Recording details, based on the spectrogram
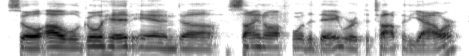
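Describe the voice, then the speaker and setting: Hoarse-throated man hosting a live podcast. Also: deep voice, steady tone, normal speed, a little mellow. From United States. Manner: plain-spoken, reads viewer comments aloud. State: sore throat, clearing throat. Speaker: podcast host reading live chat. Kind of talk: casual live-stream chat.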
